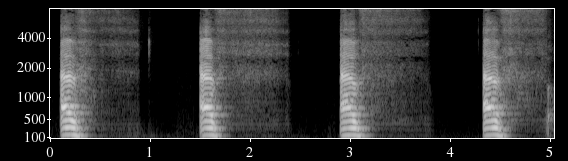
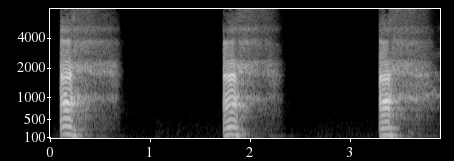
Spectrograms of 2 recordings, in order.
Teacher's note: Fa ketika disukunkan dia akan mengalir udara. Diucapkan fa af. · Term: hames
